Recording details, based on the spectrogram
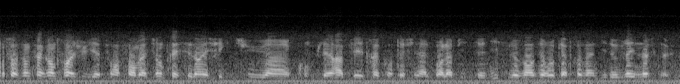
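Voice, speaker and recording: Low-voiced male air traffic controller on noisy radio. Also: steady tone. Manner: hesitant, halting phrasing. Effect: aviation radio. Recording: noisy aviation radio with aircraft drone.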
